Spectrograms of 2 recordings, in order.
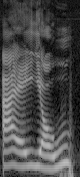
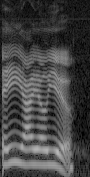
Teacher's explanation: elas são muito abertas. Já no inglês não, elas são mais horizontais porque eu falo meio que sorrindo.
